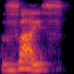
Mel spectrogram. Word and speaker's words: his eyes: A palavra eyes se pronuncia assim, isoladamente. Eyes. Só que aqui nós temos his. Então você vai juntar o S do his com eyes, vai ficar zais.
